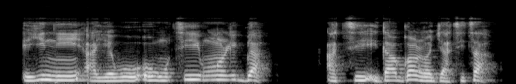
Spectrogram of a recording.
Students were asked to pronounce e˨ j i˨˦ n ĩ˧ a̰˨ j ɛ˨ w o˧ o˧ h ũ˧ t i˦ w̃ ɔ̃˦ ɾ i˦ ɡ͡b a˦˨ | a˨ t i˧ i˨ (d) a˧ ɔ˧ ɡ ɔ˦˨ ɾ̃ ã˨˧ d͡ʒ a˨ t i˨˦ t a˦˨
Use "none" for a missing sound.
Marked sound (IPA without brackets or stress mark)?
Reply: d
